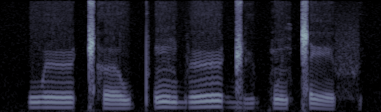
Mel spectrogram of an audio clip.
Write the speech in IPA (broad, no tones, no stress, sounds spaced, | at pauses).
w øː ǁʰ əː w pʼ ĩ b øː ɡ͡ǁ y kʷ ĩ ǁ e f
